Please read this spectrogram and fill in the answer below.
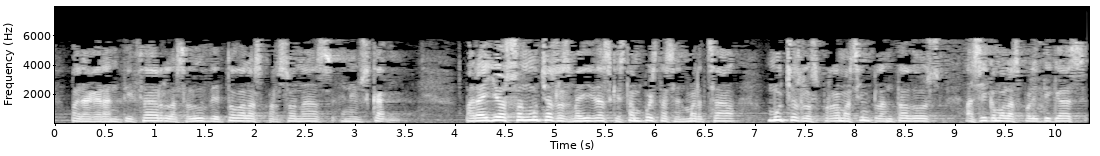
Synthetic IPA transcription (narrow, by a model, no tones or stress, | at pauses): paɾaɣ̞aɾant̪iθaɾlasaluðːet̪o̞ð̞azlaspe̞ɾso̞nase̞ne̞wskaðḭ | paɾae̞ʎo̞so̞nmut͡ʃazlazme̞ð̞iðaskest̪ampwe̞st̪ase̞nmaɾt͡ʃa | mut͡ʃo̞zlo̞spɾoɣ̞ɾamasimplant̪að̞o̞s | asiko̞mo̞laspo̞lit̪̬ikas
